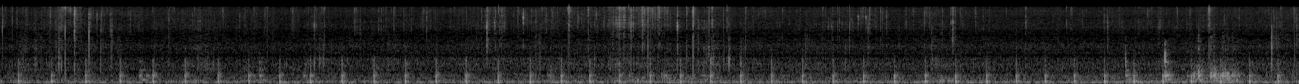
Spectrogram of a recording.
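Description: Egg batter sizzles and crackles in a little hot oil in a pan. The steady frying hiss is close and continuous, with small pops and no voices.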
